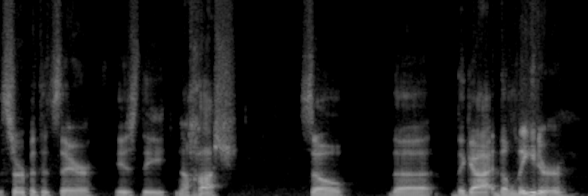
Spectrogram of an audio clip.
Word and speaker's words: Nahash: So in English, it looks like we would pronounce it Nahash, which I guess we can pronounce it that way. But in the Hebrew, it's Nahash, like you would write it in a C-H. A-S-H.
